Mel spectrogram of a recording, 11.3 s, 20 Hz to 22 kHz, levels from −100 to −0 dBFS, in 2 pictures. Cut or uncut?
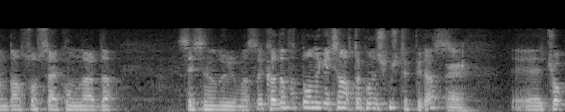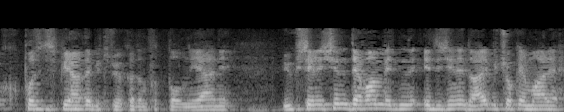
uncut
